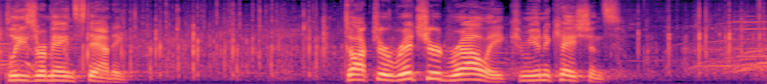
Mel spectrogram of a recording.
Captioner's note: applause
